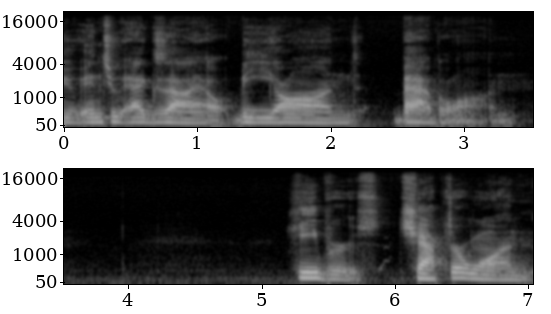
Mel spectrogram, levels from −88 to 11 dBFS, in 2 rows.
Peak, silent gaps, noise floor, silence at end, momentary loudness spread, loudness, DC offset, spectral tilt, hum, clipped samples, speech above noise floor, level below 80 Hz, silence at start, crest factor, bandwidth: -10 dBFS; none; -64 dBFS; 0 s; 15 LU; -28 LUFS; under 0.1%; -5 dB/octave; none; under 0.1%; 35 dB; -62 dBFS; 0 s; 20 dB; 19.5 kHz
